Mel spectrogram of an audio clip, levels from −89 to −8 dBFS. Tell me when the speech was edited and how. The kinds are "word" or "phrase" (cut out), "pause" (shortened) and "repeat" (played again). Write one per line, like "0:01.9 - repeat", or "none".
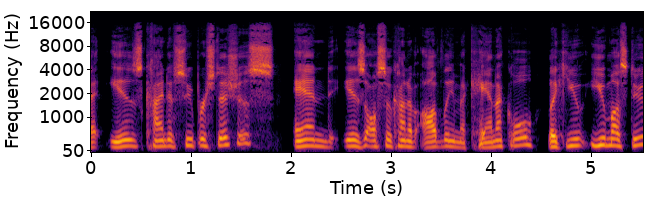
0:01.9 - pause
0:04.5 - pause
